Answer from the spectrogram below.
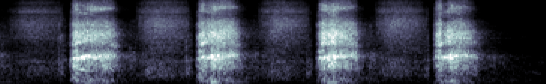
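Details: Yoga breathing exercise demonstrated as an anti-snoring practice, neck held fixed: four loud, forceful belly-driven exhalations about a second apart, each followed by a softer full inhalation; deliberate, not gasping.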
